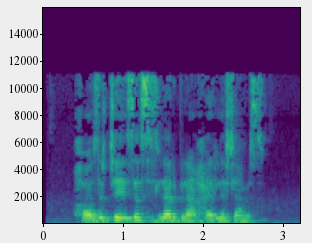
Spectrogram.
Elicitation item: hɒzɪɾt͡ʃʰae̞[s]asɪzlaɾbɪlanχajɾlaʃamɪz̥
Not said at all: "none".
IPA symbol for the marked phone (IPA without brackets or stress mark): s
